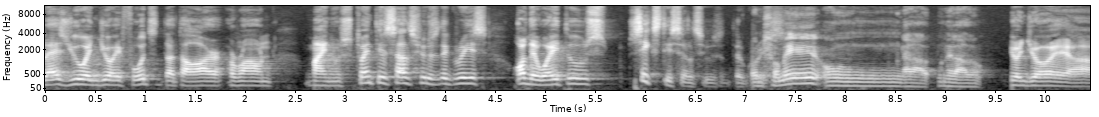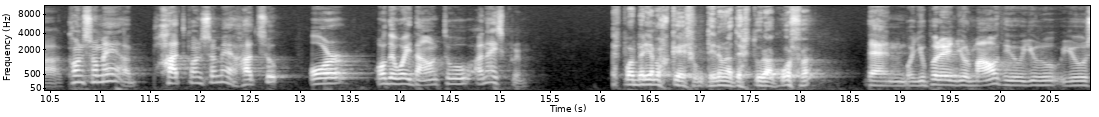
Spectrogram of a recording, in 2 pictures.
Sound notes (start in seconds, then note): 8.2 speaking spanish; 11.7 spanish; 16.5 speaking spanish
